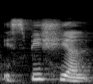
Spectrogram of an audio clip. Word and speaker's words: special: عارفين طبعا ان عندنا حرف السي اي اللي ده على بعضه او سي اي بينطقوا شه، زي اقول سبيشال سبيشال سبيشال يعني خاص او مميز.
